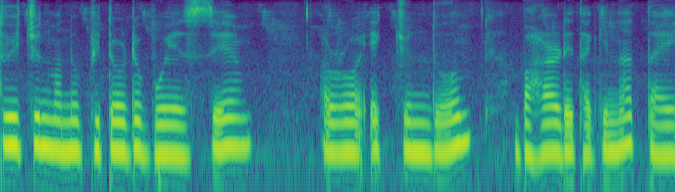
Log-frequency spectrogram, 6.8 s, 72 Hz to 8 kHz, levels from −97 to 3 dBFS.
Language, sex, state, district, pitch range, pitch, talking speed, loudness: Nagamese, female, Nagaland, Dimapur, 190-215 Hz, 200 Hz, 125 wpm, -14 LUFS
